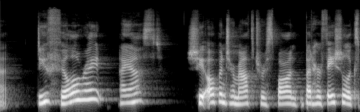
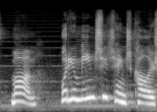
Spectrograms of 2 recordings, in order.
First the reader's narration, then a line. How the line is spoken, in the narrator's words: She shouted at me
